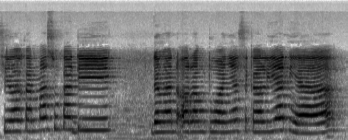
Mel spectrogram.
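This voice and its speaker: Wanita memerankan perawat sopan bergaya layanan pelanggan, bersuara tinggi. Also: female voice, sits high, fairly even intonation, measured pace, faint music behind. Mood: polite, helpful. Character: polite female clinic nurse receiving patients. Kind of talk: scripted student role-play. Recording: echoey room, dull lo-fi sound.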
